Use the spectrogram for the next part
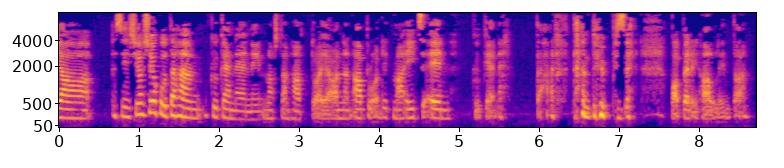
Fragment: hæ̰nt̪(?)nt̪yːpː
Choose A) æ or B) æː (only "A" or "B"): A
